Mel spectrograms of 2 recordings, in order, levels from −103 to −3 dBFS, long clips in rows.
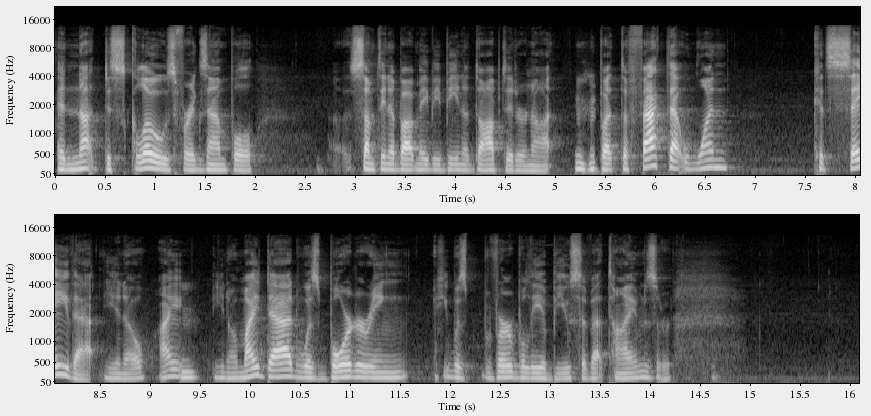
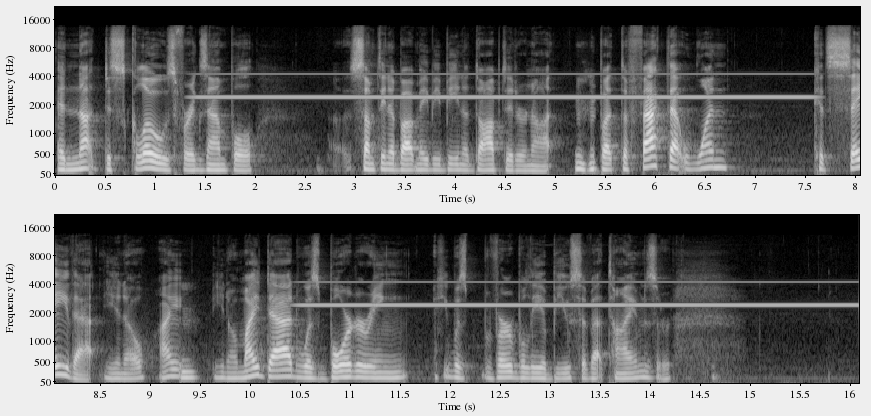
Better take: first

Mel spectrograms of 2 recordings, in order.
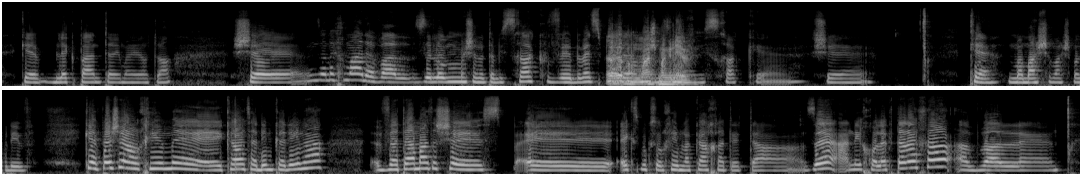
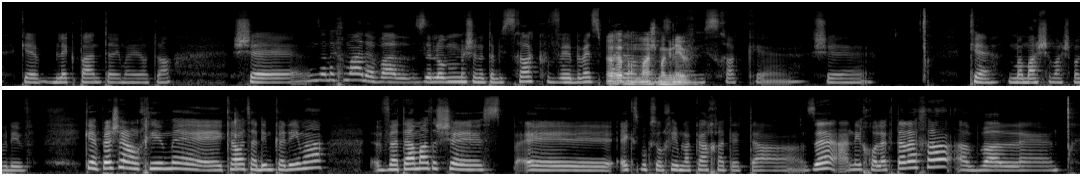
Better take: second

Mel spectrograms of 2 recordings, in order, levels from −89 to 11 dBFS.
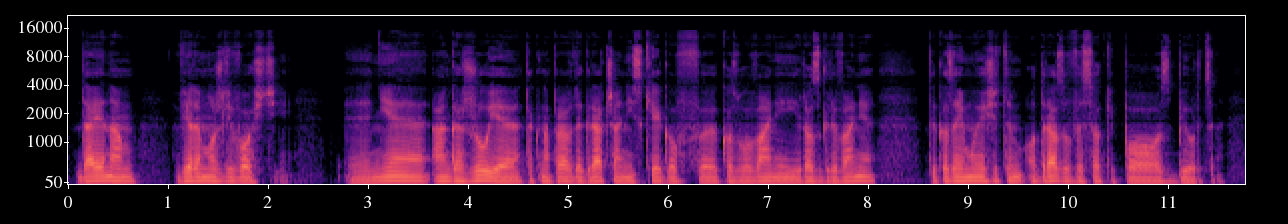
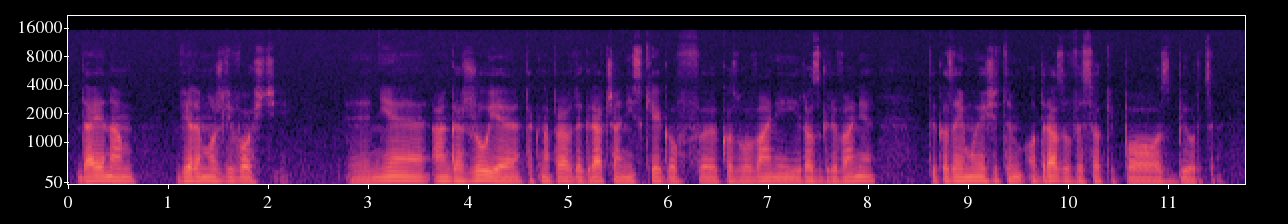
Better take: first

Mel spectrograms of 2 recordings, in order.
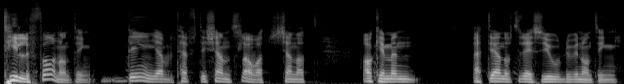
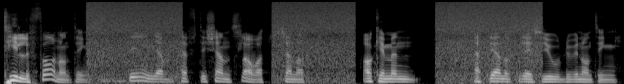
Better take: first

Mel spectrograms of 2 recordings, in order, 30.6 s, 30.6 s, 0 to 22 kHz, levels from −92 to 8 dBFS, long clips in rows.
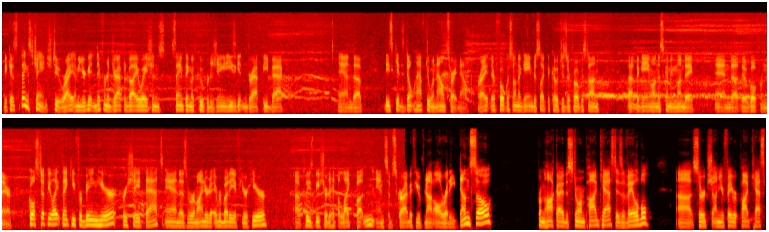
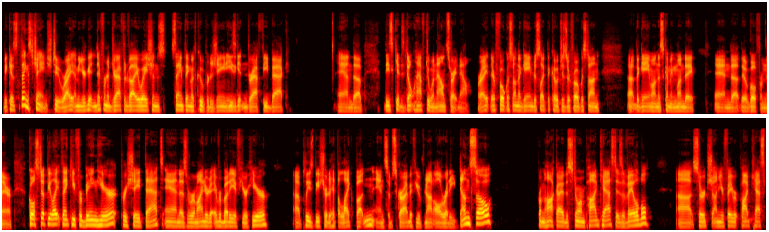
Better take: second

